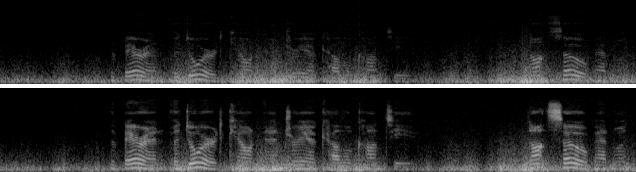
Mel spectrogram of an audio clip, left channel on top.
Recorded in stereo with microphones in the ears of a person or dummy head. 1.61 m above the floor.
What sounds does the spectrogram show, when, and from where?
1.1 s a woman speaking: 70° right (ahead or behind)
